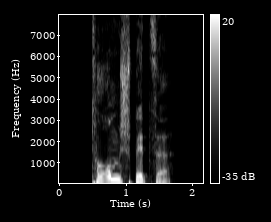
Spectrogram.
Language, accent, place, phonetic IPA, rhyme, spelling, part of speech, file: German, Germany, Berlin, [ˈtʊʁmˌʃpɪt͡sə], -ʊʁmʃpɪt͡sə, Turmspitze, noun, De-Turmspitze.ogg
- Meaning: spire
